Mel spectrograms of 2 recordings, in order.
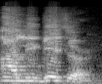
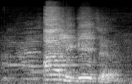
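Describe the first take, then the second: First: The stress is not on the first syllable. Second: The stress is on the first syllable. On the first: The speaker calls it wrong. "It's not alligator" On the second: The speaker calls it right. "It is alligator"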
